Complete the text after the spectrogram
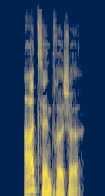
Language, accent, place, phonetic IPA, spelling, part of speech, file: German, Germany, Berlin, [ˈat͡sɛntʁɪʃə], azentrische, adjective, De-azentrische.ogg
- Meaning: inflection of azentrisch: 1. strong/mixed nominative/accusative feminine singular 2. strong nominative/accusative plural 3. weak nominative all-gender singular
